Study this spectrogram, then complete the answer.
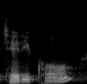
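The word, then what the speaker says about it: Jericho: 여리고라고 하는 지역은 한국식 발음이고, 미국에서는 우리가 살고 있는 이 사이어스 근처의 제리코, 이것이 바로 여리고입니다.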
